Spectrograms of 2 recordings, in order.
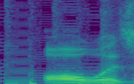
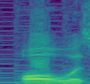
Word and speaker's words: Alwa: all of us awakening the V sound in there but I'm just going to pronounce it like like an American and not like a Swede all was awakening for my latest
